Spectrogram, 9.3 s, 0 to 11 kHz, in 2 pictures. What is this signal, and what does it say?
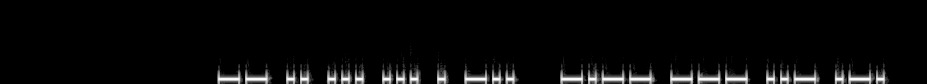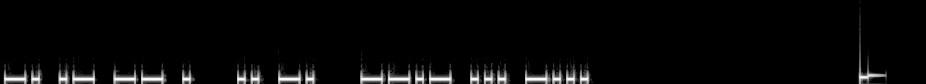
Morse code, heard as a keyed tone, about 34 wpm, 700 Hz. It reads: MISSED YOUR NAME IN QSB
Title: Common QSO Phrases 35wpm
